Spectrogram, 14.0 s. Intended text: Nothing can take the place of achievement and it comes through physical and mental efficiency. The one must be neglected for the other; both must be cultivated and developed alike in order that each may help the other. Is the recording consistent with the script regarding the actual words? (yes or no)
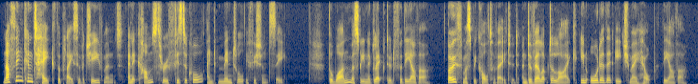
yes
